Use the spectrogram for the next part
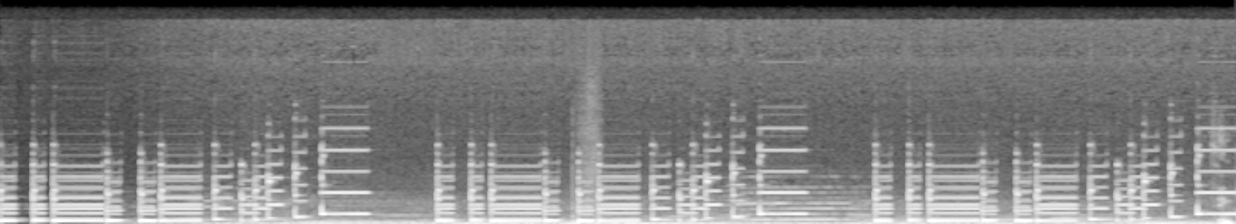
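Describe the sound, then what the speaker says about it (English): Phone ringtone in the video game Yakuza: Like a Dragon, a repeating electronic melody of bright beeping tones playing steadily at moderate volume. "Think that's your phone, man."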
